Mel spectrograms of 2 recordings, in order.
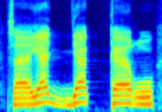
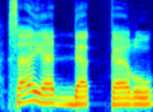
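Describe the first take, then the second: First: The second word starts with a j sound. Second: The second word starts with a d sound. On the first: "Banyak orang melafalkan saya jakaru" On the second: "tiga kesalahan besar"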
